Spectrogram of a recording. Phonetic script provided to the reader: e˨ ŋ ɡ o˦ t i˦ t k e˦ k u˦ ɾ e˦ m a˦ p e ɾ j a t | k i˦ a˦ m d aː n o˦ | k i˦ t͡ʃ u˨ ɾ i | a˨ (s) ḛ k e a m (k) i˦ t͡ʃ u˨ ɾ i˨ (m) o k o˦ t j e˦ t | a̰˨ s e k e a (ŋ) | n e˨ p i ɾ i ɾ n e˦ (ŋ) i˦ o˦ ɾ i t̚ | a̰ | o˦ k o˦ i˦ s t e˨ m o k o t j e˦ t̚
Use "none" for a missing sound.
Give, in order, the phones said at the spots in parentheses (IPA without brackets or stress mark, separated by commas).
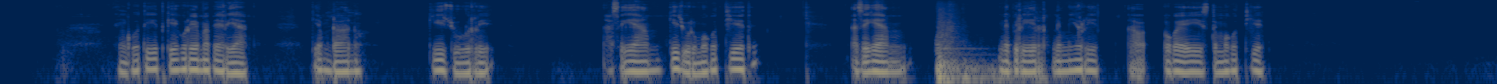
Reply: s, k, m, m, m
